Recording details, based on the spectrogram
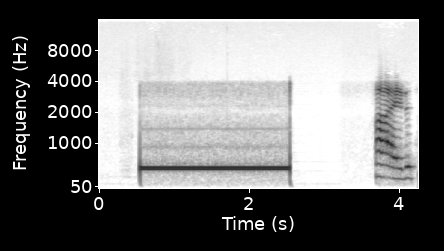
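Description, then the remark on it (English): A steady, unbroken telephone dial tone hums at a single mid pitch for about two seconds as a call is placed to a guest on the Dear Sugars show. It cuts off abruptly, and after a short silence a voice starts talking. “Let's give her a call.”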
